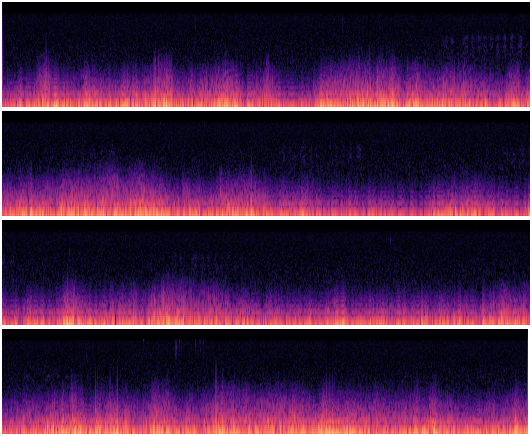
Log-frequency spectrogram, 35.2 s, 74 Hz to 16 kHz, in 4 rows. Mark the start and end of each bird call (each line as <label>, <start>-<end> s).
Band-rumped Storm-Petrel (Hydrobates castro), 7.3-8.8 s
Band-rumped Storm-Petrel (Hydrobates castro), 13.4-14.9 s
Band-rumped Storm-Petrel (Hydrobates castro), 16.8-17.9 s
Band-rumped Storm-Petrel (Hydrobates castro), 20.4-21.4 s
